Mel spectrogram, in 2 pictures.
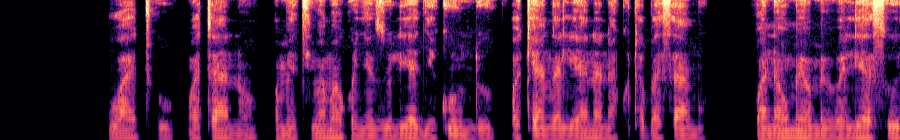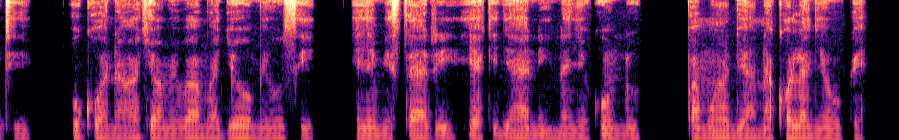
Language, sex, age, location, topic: Swahili, male, 18-24, Kisumu, government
